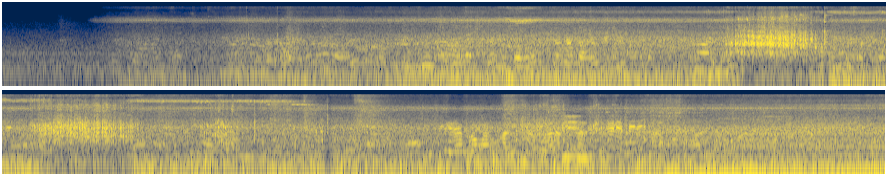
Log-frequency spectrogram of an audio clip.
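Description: A crowd of people murmurs and talks outdoors nearby.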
